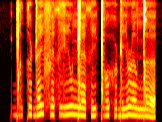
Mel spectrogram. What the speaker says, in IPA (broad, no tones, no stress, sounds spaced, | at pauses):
ɡ͡ǁ ɯ k ɯ ɖ ɛ i̯ f e θ ɣ i u̯ ŋ͡ǁ ɛ θ i ɡ͡ǁ ɔ u̯ h u ɖ i ɹ ə u̯ ŋ͡ǀ ə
